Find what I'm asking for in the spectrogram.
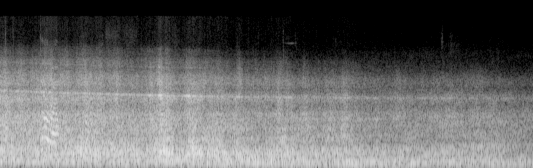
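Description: A large airliner's jet engines roar steadily at Heathrow Airport during a go-around in stormy weather, loud and sustained before slowly fading as the aircraft climbs away.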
